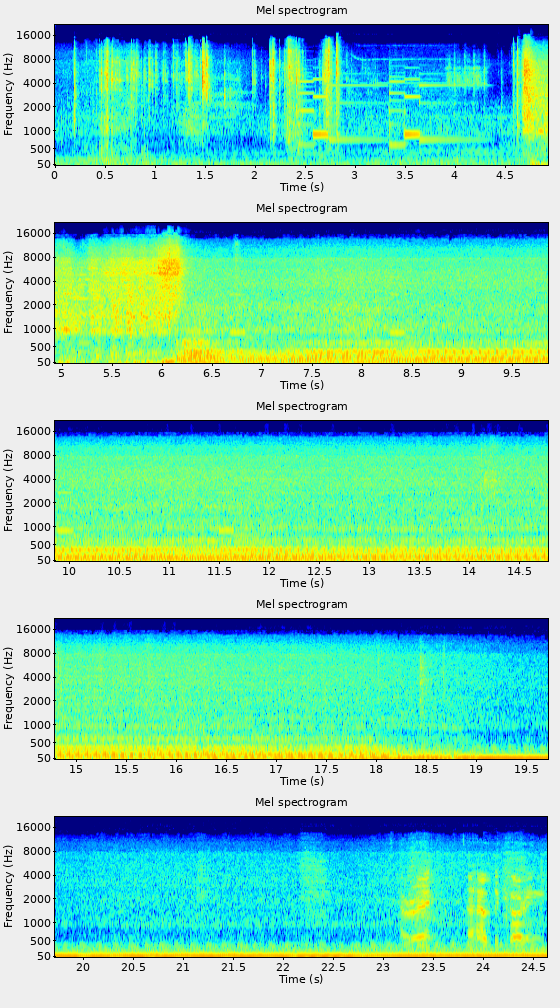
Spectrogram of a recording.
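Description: A Hertz Penske limited edition Mustang with a bent axle idles after some clicks and key rattles, then its engine fires up and settles into a loud, steady rumble with slight revving, close by.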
